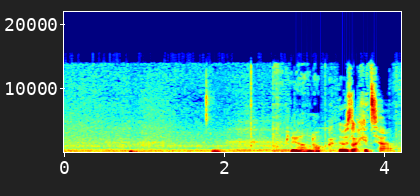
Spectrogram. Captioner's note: soft thumping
